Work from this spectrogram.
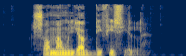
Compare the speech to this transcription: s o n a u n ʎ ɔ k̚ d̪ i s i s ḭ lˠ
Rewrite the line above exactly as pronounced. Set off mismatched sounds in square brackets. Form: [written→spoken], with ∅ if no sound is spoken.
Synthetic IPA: s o [n→m] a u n ʎ ɔ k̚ d̪ i [s→f] i s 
